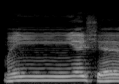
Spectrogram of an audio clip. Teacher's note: میں پیش گر جائے گی اور حمزہ ساکن ہو جائے گی، وقف کی صورت میں حمزہ میں جھٹکا پیدا ہوگا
